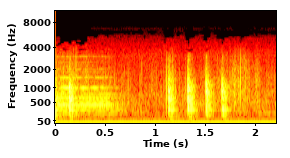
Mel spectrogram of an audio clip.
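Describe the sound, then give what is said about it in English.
Four firm knocks on a door in a quick, even rhythm, preceded by a brief tonal note and otherwise quiet surroundings with no one speaking. “being a woman, is still awake, a little dewy-eyed, a little dazed, a little impervious to the knocking on her door that finally rouses her from love's sweet coma.”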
